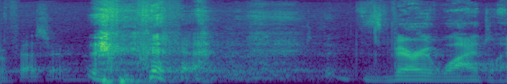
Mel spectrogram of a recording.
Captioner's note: laughs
